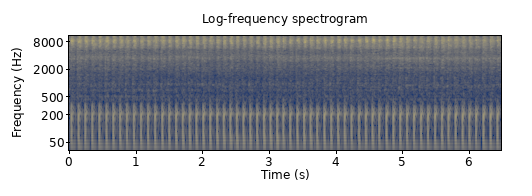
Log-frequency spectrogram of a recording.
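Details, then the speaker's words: Falcon motorcycle single-cylinder engine started cold in the morning; even thumping about nine beats a second with a light tick on each beat; mechanic says it is the compression valve and normal cold-start valve noise. "levei no mecânico e o mecânico me falou que aquilo era normal Aquilo é a válvula de compressão que tem na no motor da moto"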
